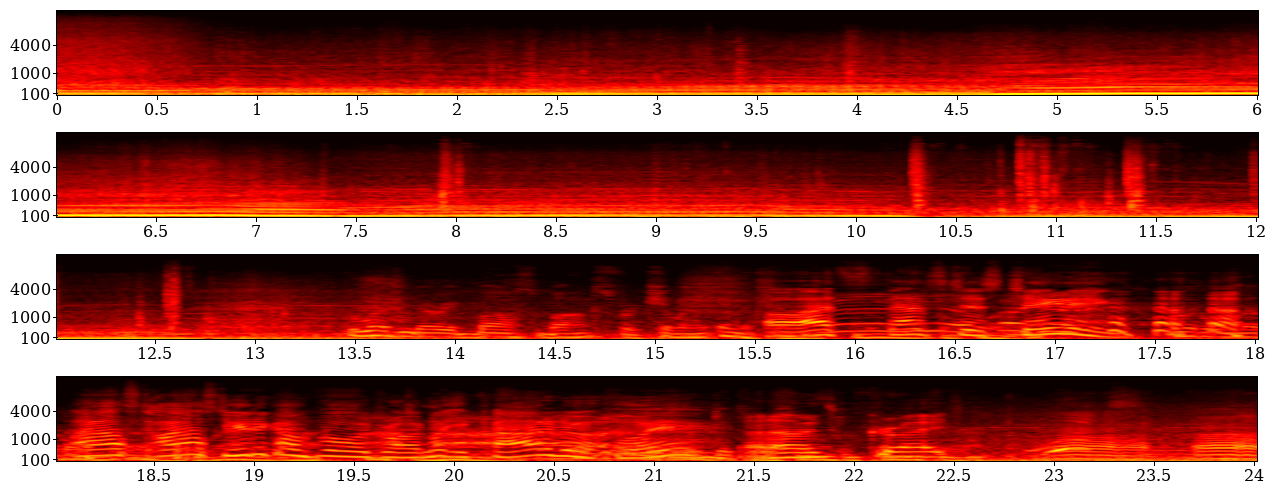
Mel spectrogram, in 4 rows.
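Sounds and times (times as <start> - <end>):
off-road vehicle engine revving: 0.0 - 24.0
sharp knocks and rattles: 10.2 - 12.9.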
